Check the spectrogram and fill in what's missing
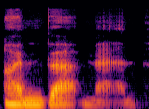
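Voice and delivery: slow, low gravel Batman. Retold or imitated. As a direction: drop low and drag it out like Batman. Deep Batman line.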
